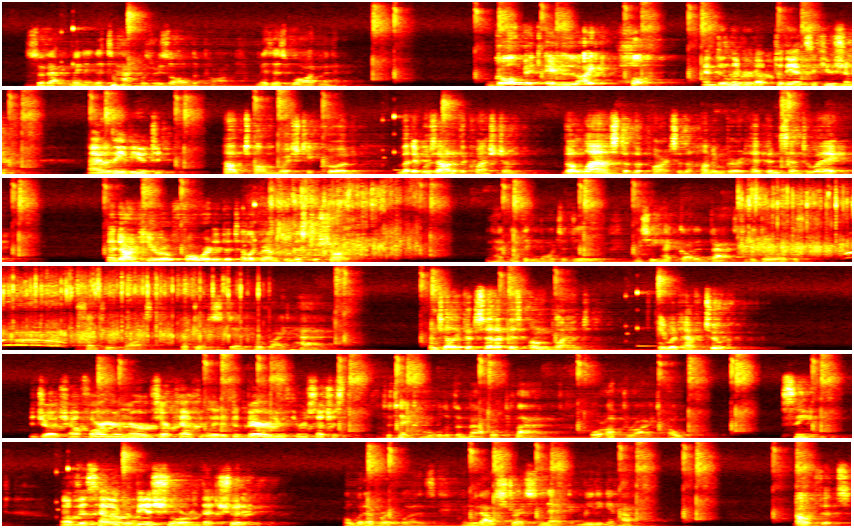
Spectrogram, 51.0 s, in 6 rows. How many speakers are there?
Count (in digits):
3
